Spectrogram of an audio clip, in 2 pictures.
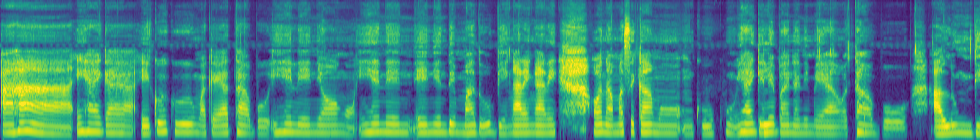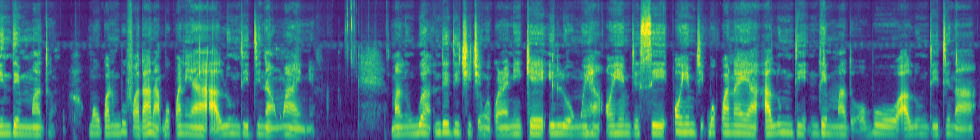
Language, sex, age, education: Igbo, female, 15-29, tertiary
